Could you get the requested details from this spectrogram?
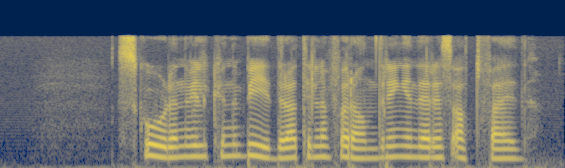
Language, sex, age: Norwegian, female, 19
